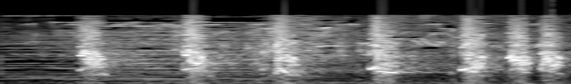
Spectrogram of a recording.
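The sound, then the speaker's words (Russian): An English setter barks seven times in loud, sharp, yelping bursts at an uneven pace, the last three coming quickly together. “Из кустов появилась собака, английский сеттер.”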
